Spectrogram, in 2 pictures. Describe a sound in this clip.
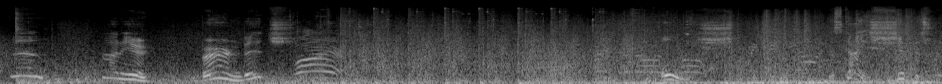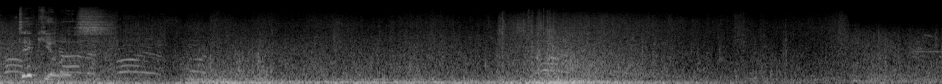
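Strong wind howls over rough sea.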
